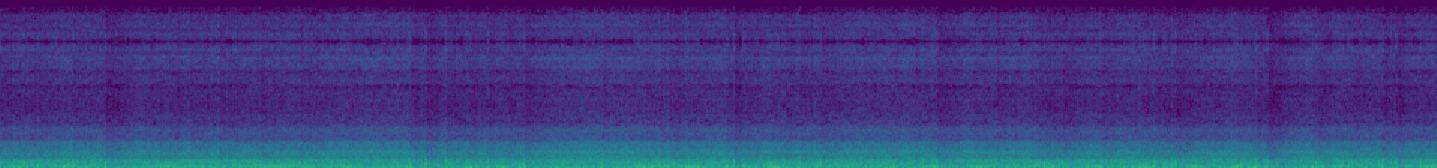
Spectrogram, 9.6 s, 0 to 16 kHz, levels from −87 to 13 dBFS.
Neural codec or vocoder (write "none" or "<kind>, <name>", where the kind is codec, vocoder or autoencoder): none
